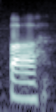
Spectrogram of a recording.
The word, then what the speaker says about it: pho: Apparently, I was talking to the guys from the other community, and it's not pronounced foe, it's pho.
